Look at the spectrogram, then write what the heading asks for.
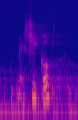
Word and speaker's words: México: el nombre de México o mejor dicho Mexico con acento en la penúltima sílaba se compone de me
